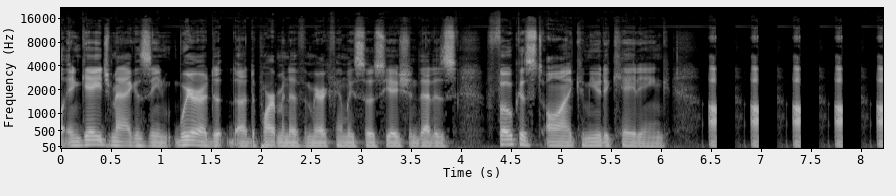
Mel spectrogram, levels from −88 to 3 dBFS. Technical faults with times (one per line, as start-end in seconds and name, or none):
6.55-8.22 stutter with silent gaps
